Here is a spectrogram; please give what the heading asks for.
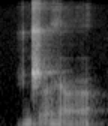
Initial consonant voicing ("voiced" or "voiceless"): voiced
